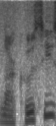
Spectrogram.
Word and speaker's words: Narcoossee's: They have a seafood restaurant there called Narcoossee's. Narcoossee's, yeah. Yeah. And I have to force myself to pronounce it that way because that's the correct pronunciation.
